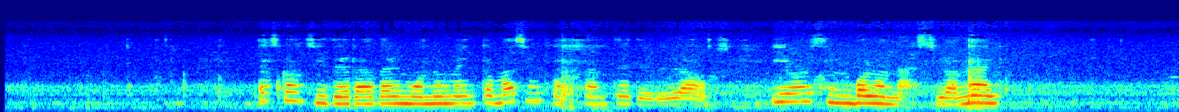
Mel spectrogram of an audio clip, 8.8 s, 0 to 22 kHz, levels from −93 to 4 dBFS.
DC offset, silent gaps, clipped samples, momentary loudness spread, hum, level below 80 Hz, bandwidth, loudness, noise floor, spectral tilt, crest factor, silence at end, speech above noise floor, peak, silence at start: under 0.1%; none; under 0.1%; 12 LU; none; -64 dBFS; 7.2 kHz; -21 LUFS; -49 dBFS; -7 dB/octave; 20 dB; 1.3 s; 29 dB; -2 dBFS; 1.85 s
